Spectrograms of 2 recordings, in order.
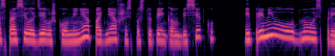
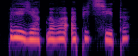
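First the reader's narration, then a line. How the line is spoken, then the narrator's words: Languid, annoyed breathy voice. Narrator (Russian): томно выдохнула горничная, явно злясь на его равнодушие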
